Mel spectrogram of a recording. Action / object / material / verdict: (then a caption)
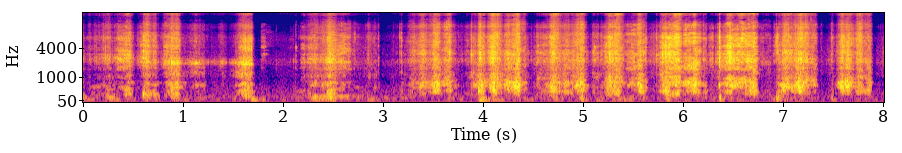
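scrape / floral foam block / floral foam / none. Long pointed nails scratch and dig into a small, solid green floral foam block held up close, crumbling the foam. The result is quiet, bright, crunchy scratching in uneven bursts, with crisp crumbling texture and almost no low end.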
